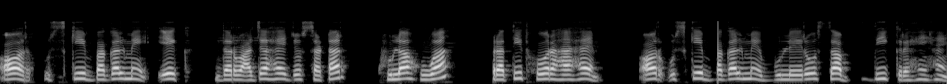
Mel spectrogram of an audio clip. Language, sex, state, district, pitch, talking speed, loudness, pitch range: Hindi, female, Chhattisgarh, Balrampur, 245 Hz, 150 wpm, -17 LUFS, 225-260 Hz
